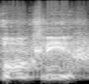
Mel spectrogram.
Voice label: clear, vo agents; leet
